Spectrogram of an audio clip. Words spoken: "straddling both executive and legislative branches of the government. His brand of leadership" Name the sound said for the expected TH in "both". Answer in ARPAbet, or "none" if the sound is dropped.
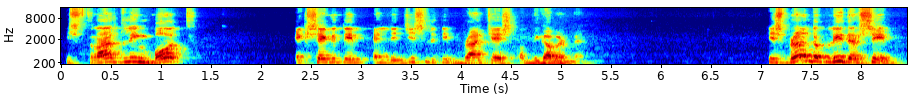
T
